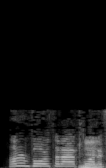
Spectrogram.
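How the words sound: It is said in a high-pitched put-on voice.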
